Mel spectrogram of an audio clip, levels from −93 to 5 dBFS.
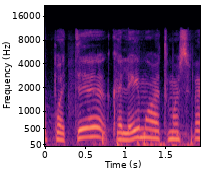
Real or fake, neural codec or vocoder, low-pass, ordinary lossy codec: real; none; 10.8 kHz; Opus, 24 kbps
